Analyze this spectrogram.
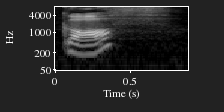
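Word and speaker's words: Gough: Michael Goff, I think is how you pronounce it.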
